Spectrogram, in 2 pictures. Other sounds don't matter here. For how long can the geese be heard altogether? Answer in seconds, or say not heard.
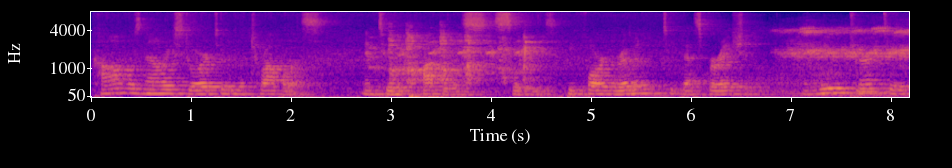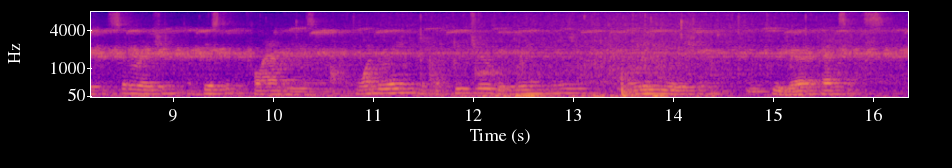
2 s.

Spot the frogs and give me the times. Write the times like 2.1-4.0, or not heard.
6.8-16.3.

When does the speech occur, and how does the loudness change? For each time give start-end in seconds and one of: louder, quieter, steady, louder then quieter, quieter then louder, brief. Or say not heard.
0.0-16.1 steady.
